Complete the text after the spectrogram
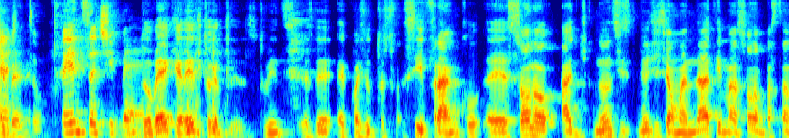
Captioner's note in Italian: schiarire la voce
